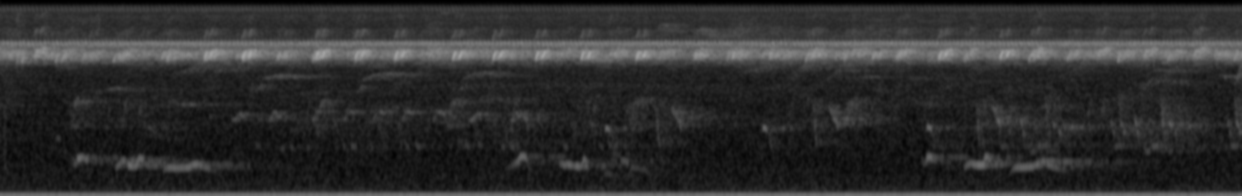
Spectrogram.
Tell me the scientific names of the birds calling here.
Psarocolius angustifrons, Patagioenas plumbea, Tolmomyias assimilis, Ornithion inerme, Piprites chloris, Cantorchilus leucotis, unidentified bird, Campylorhynchus turdinus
